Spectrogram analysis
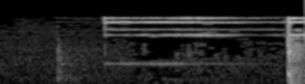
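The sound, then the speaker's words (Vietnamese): A Buddhist temple bell is struck once during an incense and lamp offering, ringing out with a bright, clear sustained tone that holds steadily for about a second before another sharp hit cuts in. “Ngày bây giờ quý vị làm hương đăng đi, thỉnh một tiếng chuông, thỉnh một tiếng chuông, ngon, tự nhiên ta vô cái định liền, ta tính tâm.”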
